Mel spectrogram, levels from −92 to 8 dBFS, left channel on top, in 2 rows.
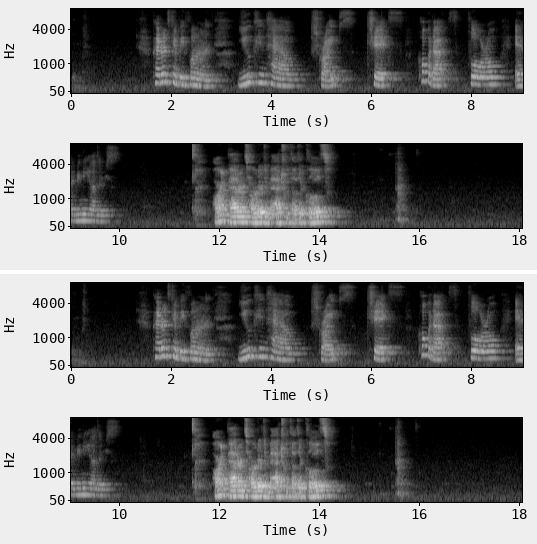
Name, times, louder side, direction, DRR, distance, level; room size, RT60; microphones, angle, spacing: voice 1, 1.4-4.5 4.8-5.6 5.9-6.3 6.9-7.5 7.9-8.5 8.9-9.9, equal, 10° left, 0 dB, 0.3 m, -32 dB
voice 2, 11.9-14.2 15.5-15.6, equal, 45° right, 3 dB, 0.7 m, -19 dB
4.3 x 3.1 x 2.4 m, 0.68 s
head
